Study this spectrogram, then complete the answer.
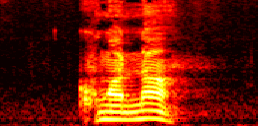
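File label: "quanah", Cherokee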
